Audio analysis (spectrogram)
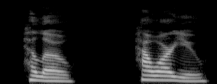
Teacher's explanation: Notice how the tone goes slightly up at the end, showing you're asking a question.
